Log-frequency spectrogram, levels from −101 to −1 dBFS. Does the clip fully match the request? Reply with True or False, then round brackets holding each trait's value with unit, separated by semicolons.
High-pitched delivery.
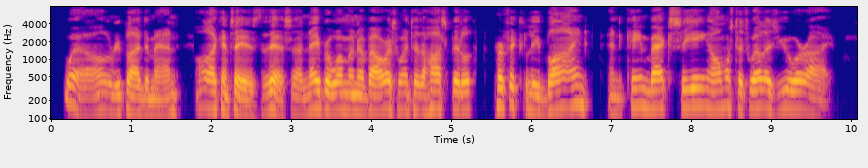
False (135 Hz)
